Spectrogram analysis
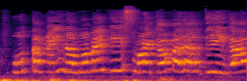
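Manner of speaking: put-on furious shouted insult at the teenager; angry yelling. Older sister screaming at her teenage ward over a hickey, furious shout. Sister scolding caught teen.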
